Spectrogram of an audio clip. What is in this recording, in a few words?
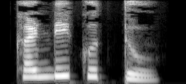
"ಕಡ್ಡಿಕುತ್ತು", kannada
